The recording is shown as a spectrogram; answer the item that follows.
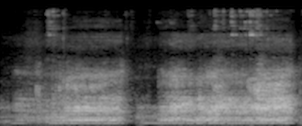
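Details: Cujo, Kali and Lilly, dogs at play tugging a rope: two long, loud, gravelly growls, each over a second and a half, separated by a short breath-like dip, the second one rising in intensity.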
